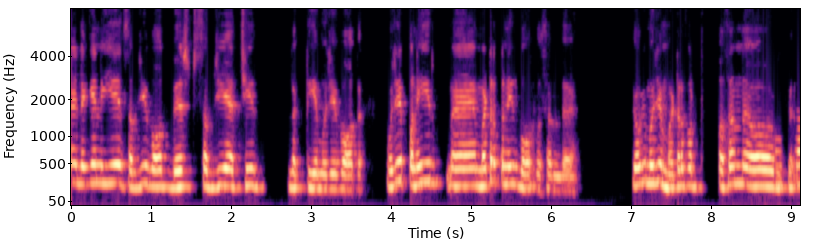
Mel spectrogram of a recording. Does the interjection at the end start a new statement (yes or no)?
no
